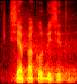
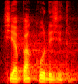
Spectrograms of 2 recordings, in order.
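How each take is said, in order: No difference in how they are said.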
